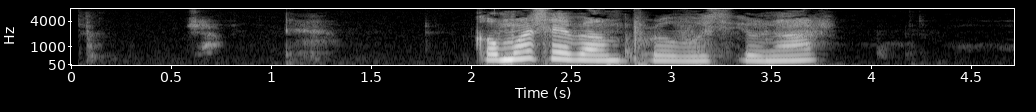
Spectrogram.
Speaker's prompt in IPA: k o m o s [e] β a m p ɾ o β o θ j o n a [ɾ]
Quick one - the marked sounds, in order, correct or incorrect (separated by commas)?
correct, correct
